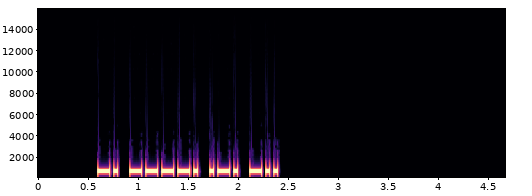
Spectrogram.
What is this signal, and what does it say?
Morse code, heard as a keyed tone, about 30 wpm, 700 Hz. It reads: N9RD
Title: Easy Call Signs - 30wpm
